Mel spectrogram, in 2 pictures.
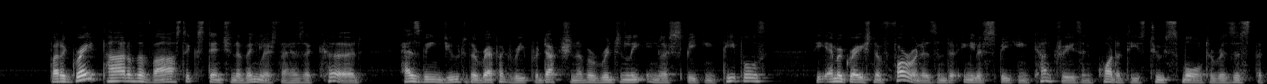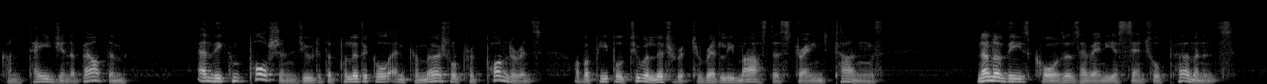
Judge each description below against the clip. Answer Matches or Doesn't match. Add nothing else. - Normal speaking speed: Matches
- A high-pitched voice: Doesn't match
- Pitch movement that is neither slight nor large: Doesn't match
